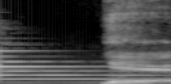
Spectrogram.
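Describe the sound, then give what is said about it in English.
A bell rung by a bell ringer: its tone hangs and slowly fades, with a clear sustained resonance; partway through, a man's voice starts talking over the lingering ring. “So let me hear that second bell up there.”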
